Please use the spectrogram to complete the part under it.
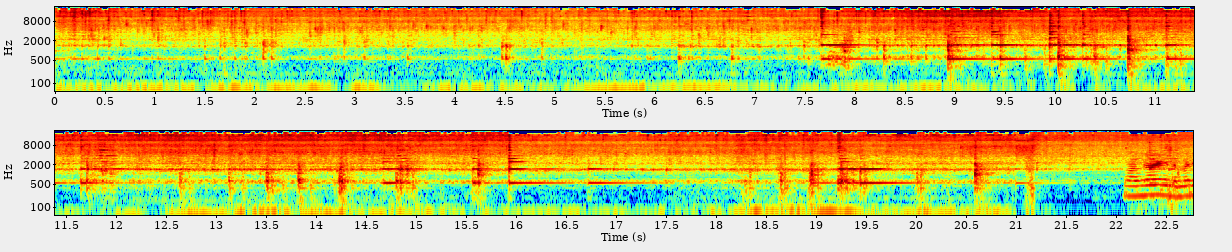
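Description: Chopped onion stir-fried in a pan for Kumbakonam kadappa sizzles steadily, punctuated by frequent sharp clicks and scrapes of a spoon stirring, growing busier and louder after the first few seconds.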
